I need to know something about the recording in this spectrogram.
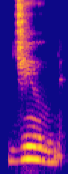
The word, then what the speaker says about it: June: short words like this you want to hold that vowel sound two beats June June a lot of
